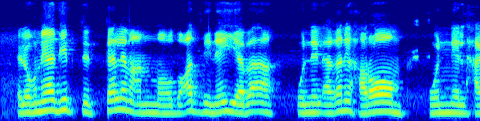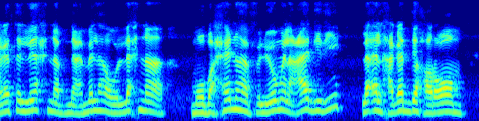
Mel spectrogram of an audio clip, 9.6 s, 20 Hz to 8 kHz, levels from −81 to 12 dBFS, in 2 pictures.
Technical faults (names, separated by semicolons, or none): echo leak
